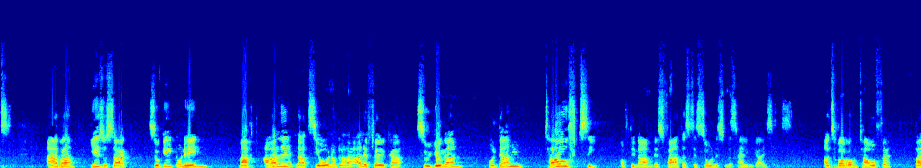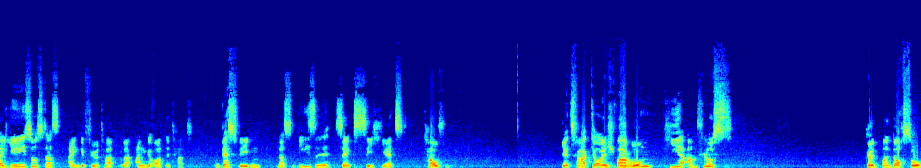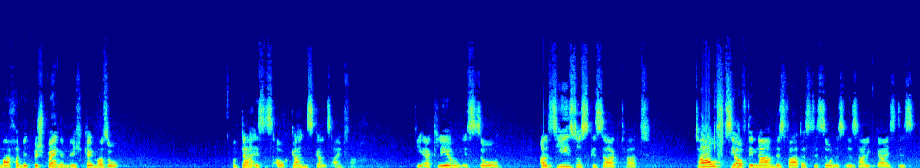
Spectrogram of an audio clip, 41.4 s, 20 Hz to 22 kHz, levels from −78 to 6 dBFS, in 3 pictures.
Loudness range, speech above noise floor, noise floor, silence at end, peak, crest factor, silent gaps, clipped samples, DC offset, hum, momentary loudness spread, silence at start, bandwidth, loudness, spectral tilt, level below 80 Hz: 7 LU; 37 dB; -57 dBFS; 0.1 s; -6 dBFS; 16 dB; none; under 0.1%; under 0.1%; none; 14 LU; 0 s; 14.5 kHz; -21 LUFS; -4 dB/octave; -64 dBFS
